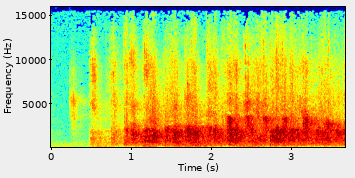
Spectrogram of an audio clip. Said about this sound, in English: They didn't stand, but they clapped.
